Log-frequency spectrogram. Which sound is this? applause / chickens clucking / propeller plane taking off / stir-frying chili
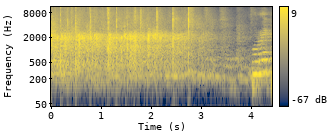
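applause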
